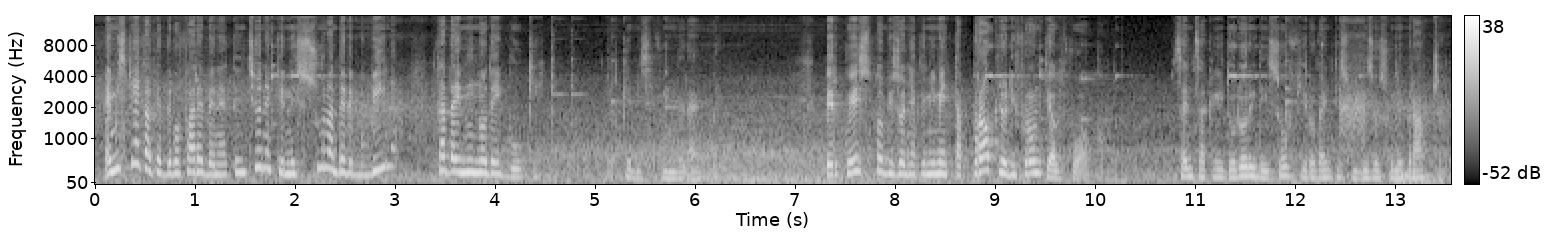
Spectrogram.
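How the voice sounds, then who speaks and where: An actress playing an earnest, weary woman factory worker in a radio drama monologue, reflective and intense in a theatrical way. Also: on the high side. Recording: noisy radio drama with background ambience.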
